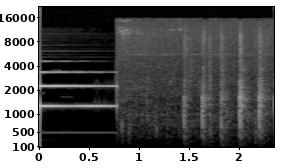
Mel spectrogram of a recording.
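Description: A bell-like ding sound effect rings with several clear overtones and cuts off abruptly under a second in. After it comes a faint background with a few soft taps.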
